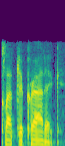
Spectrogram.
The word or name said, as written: kleptocratic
